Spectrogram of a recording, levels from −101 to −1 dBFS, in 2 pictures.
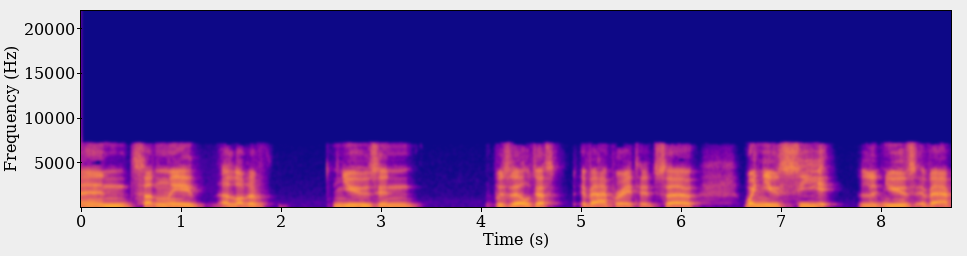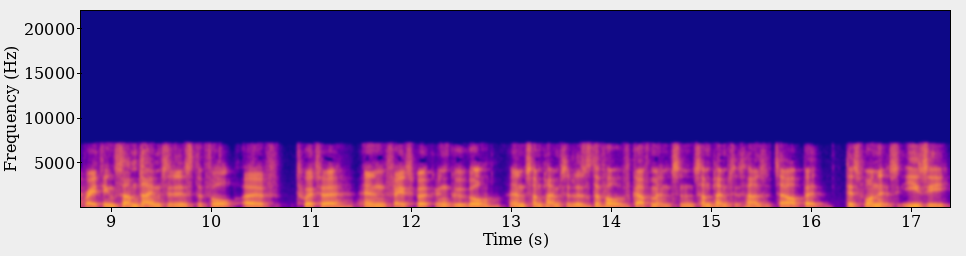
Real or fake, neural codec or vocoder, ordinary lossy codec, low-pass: real; none; MP3, 64 kbps; 7.2 kHz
